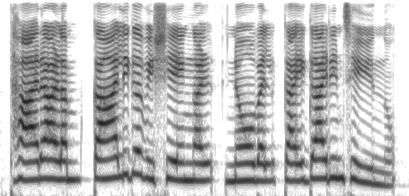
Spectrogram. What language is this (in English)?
Malayalam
